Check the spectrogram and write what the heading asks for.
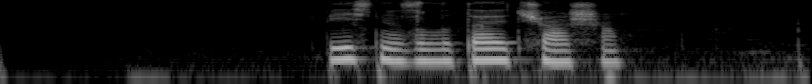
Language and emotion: Russian, neutral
